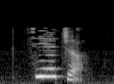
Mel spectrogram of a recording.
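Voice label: "接着", Mandarin Chinese; hsk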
